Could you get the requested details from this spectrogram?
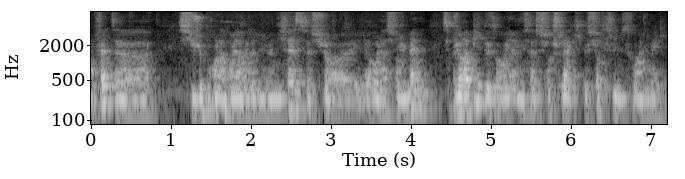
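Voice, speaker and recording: Speaking at a fairly quick pace, a man is heard over noticeable background noise with audible room echo. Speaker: agile coach and conference speaker. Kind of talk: conference talk. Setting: stage with audience. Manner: fast; hesitant, many fillers.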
